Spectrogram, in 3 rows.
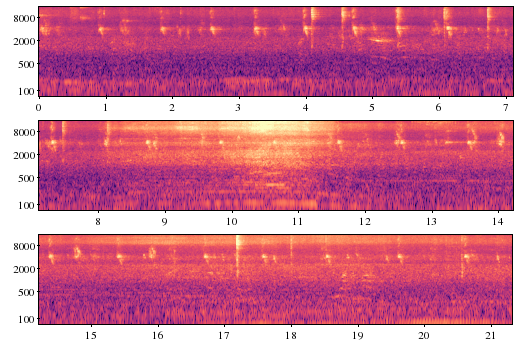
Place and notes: Wenchang Park - Hot noon
Hot noon, in the Park, Sony PCM D50 + Soundman OKM II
